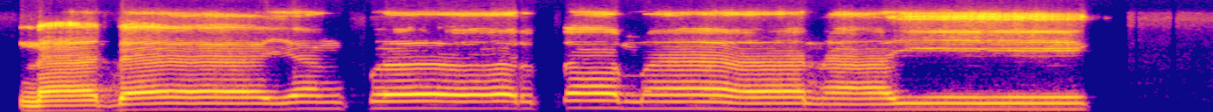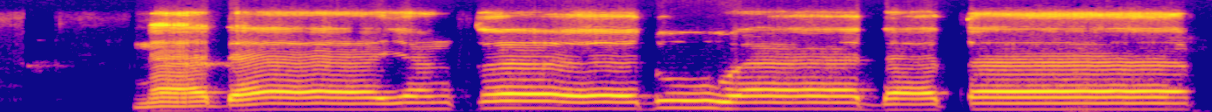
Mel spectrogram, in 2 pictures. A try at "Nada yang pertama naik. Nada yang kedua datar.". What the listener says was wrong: Itu mah sama, naik dan datar ya. Bedakan. Nada yang pertama naik. Nada yang kedua datar.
